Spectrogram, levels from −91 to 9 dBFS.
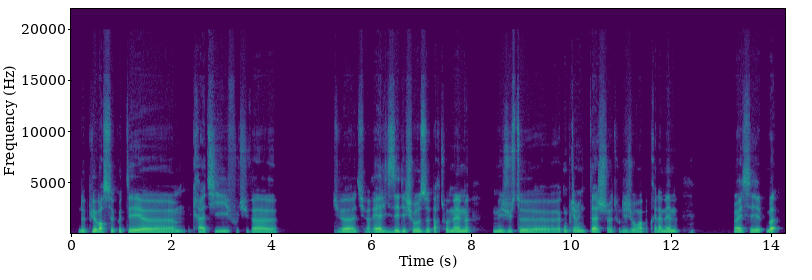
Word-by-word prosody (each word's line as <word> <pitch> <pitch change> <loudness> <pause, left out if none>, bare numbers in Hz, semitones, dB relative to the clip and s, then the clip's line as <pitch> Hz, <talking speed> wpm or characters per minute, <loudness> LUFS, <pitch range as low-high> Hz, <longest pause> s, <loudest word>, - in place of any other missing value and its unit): de - - -1
plus 105 - -1
avoir 100 -1 +6
ce 100 - -2
côté, 95 +2 +2
hem, 70 -7 +2
créatif, 85 +3 -3
où - - -16
tu - - -13
vas 85 -1 +1
heu 75 -1 -3 1.1
tu 75 - -14
vas 80 -2 +4
tu - - -12
vas 85 - -7
réaliser 90 +4 +2
des 90 -4 -2
choses 105 -2 0
par 90 -1 -5
toi-même, 90 +2 +2 0.4
mais 85 0 -1
juste, 95 +4 -7
heu, 70 -6 0
accomplir 90 -1 -3
une 80 -3 -1
tâche 90 -2 +2
tous - - -19
les 75 - -7
jours, 80 -1 -3
à 70 - -2
peu - - -23
près - - -11
la 70 0 -1
même 85 +3 +1 1.1
Ouais, 90 +3 +4
c'est 80 0 -1
bah, - - +6
85 Hz, 155 wpm, -24 LUFS, 75-90 Hz, 1.1 s, avoir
